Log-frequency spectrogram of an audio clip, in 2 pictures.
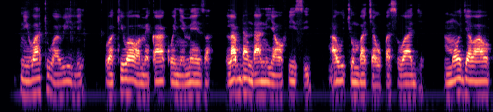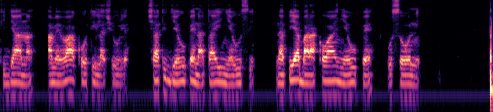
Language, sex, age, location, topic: Swahili, male, 18-24, Nairobi, health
